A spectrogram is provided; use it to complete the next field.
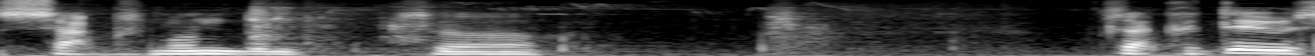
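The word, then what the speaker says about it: Saxmundham: So now I know that the locals pronounce sachs as saks mundon.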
